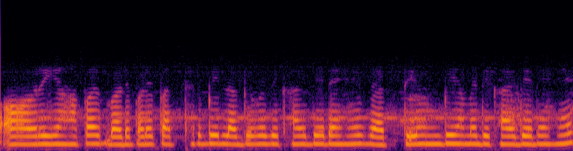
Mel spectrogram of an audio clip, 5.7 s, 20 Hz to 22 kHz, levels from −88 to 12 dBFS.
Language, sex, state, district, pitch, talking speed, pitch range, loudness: Hindi, female, Chhattisgarh, Rajnandgaon, 215 Hz, 210 wpm, 210-220 Hz, -16 LUFS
